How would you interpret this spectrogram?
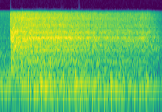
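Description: Starter whirrs briefly, then the engine catches and settles into an even idle that tapers off; starts normally.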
